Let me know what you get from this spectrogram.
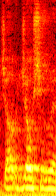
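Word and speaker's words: Jōshū: That's the way Chinese master Nanuan told Jao Joe or Joshu as the Japanese pronounce it.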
